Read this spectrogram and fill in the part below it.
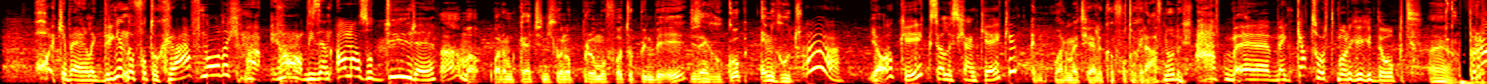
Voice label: radiospot; studio Brussel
